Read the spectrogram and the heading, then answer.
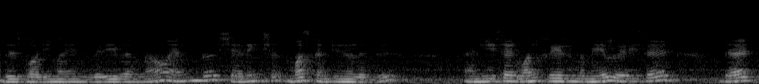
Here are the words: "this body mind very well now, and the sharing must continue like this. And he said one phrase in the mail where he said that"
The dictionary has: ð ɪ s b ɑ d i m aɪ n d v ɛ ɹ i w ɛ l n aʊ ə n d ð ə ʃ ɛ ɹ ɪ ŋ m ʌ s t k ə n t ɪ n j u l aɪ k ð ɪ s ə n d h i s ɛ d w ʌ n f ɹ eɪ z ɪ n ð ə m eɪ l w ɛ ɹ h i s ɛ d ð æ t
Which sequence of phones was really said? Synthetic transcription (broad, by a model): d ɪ s b ɑ d i m aɪ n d v ɛ ɹ i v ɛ l n aʊ ə n d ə ʃ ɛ ɹ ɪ ŋ m ʌ s t k ə n t ɪ n j u l aɪ k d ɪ s ə n d h i s ɛ d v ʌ n f ɹ eɪ z ɪ n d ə m eɪ l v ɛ ɹ h i s ɛ d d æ t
